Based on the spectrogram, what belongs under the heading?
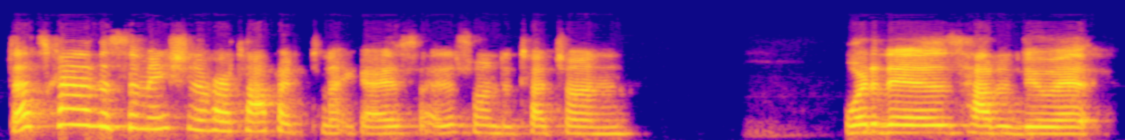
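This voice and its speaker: A woman hosting a casual team call, chatty and laughing often, acting out quotes in a higher voice. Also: a little fast, fairly bright tone. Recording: dull lo-fi call audio.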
